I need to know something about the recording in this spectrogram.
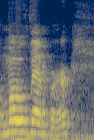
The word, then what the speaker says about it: Movember: are you pronouncing No Movember with an M? Because the charity is called Movember with an M. The rest is November, right? So Movember and this is the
